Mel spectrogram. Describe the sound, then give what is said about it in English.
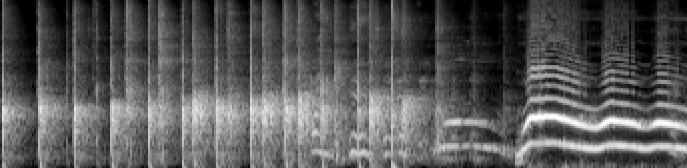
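A quick burst of rapid hand claps, fairly loud, followed by a short high-pitched wavering vocal sound, like a playful squeal or meow-like imitation, at the end. “So first, let's just give some applause.”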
